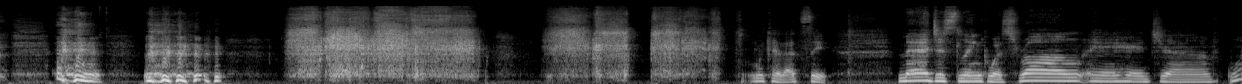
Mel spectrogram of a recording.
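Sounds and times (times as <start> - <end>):
speech: 0.6 - 3.2, 7.5 - 12.4
person blowing nose hard into a tissue: 2.8 - 7.4.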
